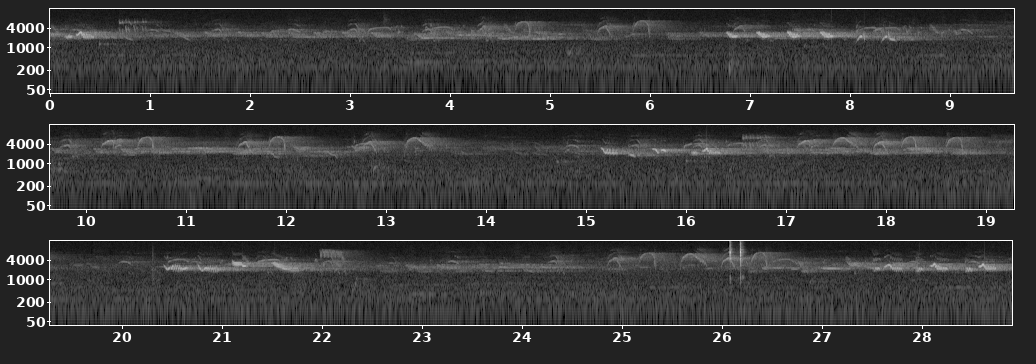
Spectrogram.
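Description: Songbirds chirping and trilling, with a loud run of rapid repeated notes every six or seven seconds over quieter chirps. There is a single sharp click near the end.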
